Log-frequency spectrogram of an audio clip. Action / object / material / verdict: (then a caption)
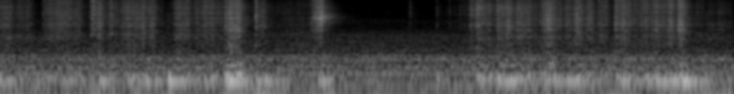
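tap / floral foam block / floral foam / none. A thin metal pointed tool held in the fingers repeatedly pokes into solid green floral foam blocks, leaving small holes. Soft, scratchy crunches and brief bright bursts ride over a steady low rumble.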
